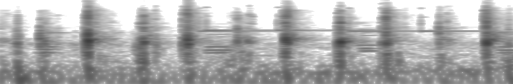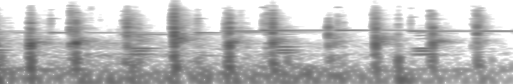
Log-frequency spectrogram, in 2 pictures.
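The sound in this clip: Hooves of a donkey named Sabut clip-clop in a steady walking rhythm, many crisp hoofbeats in a row at moderate loudness.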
